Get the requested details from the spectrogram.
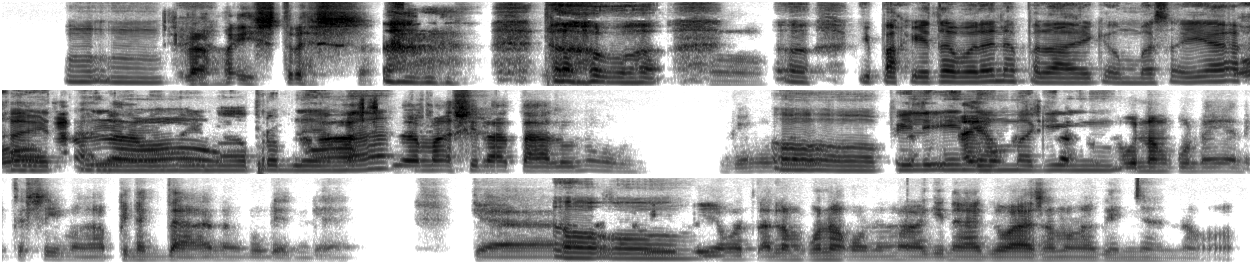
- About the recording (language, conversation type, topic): Filipino, unstructured, Ano ang mga simpleng paraan para mapawi ang stress araw-araw?
- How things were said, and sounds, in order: laugh; distorted speech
